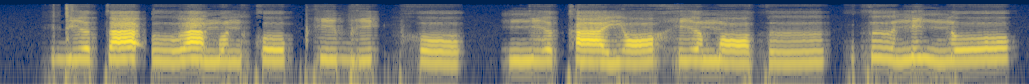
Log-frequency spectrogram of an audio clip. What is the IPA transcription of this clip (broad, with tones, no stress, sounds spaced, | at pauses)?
d i˧ ə̯ t̪ aː˧˥ ʔ uː˩ ʋ a˥˨ m o˧˩ n k oː˧ p̚ k i˧˥ b iː˧˥ t̚ pʰ o˧˩ | ŋ i˩˧ ə̯ k aː˧˩ j ɔː˩˧ h i˧ ə̯ m ɔː˧˩ t̪ ɯː˩˧ | t̪ ɯː˥˨ n i˥˨ ŋ n oː˧˥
